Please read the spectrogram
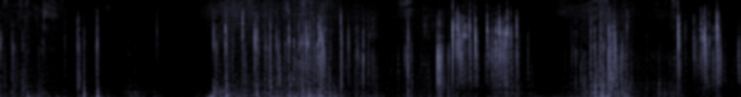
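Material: Wood.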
